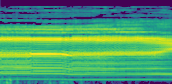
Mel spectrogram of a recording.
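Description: A man's voice holding one long, loud sung note at a steady pitch, belted in a nu metal style.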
